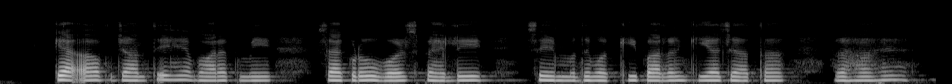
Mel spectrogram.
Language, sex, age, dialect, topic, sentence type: Hindi, female, 51-55, Hindustani Malvi Khadi Boli, agriculture, statement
